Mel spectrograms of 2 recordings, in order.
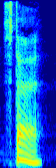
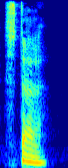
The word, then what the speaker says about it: stir: It's the same vowel sound as her. Aya. So her or were. W-E-R-E. Were. Her. Stir. It's that sound.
